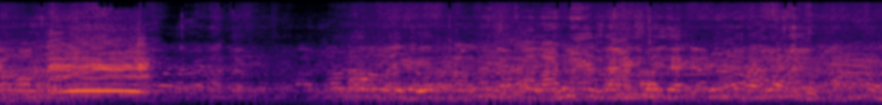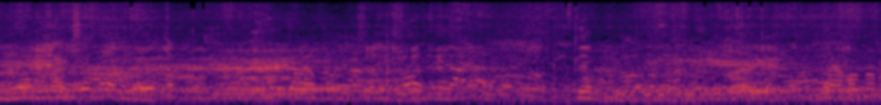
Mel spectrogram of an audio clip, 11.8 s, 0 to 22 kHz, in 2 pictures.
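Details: At a Dhaka cattle market on 4 February 2026, small bull and heifer calves are being bought; one short, high-pitched moo opens the clip before busy bargaining talk and crowd noise take over.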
